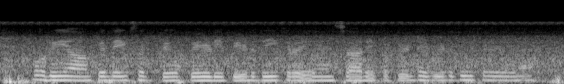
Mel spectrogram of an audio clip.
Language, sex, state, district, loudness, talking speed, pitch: Hindi, female, Haryana, Jhajjar, -15 LUFS, 150 wpm, 180 Hz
